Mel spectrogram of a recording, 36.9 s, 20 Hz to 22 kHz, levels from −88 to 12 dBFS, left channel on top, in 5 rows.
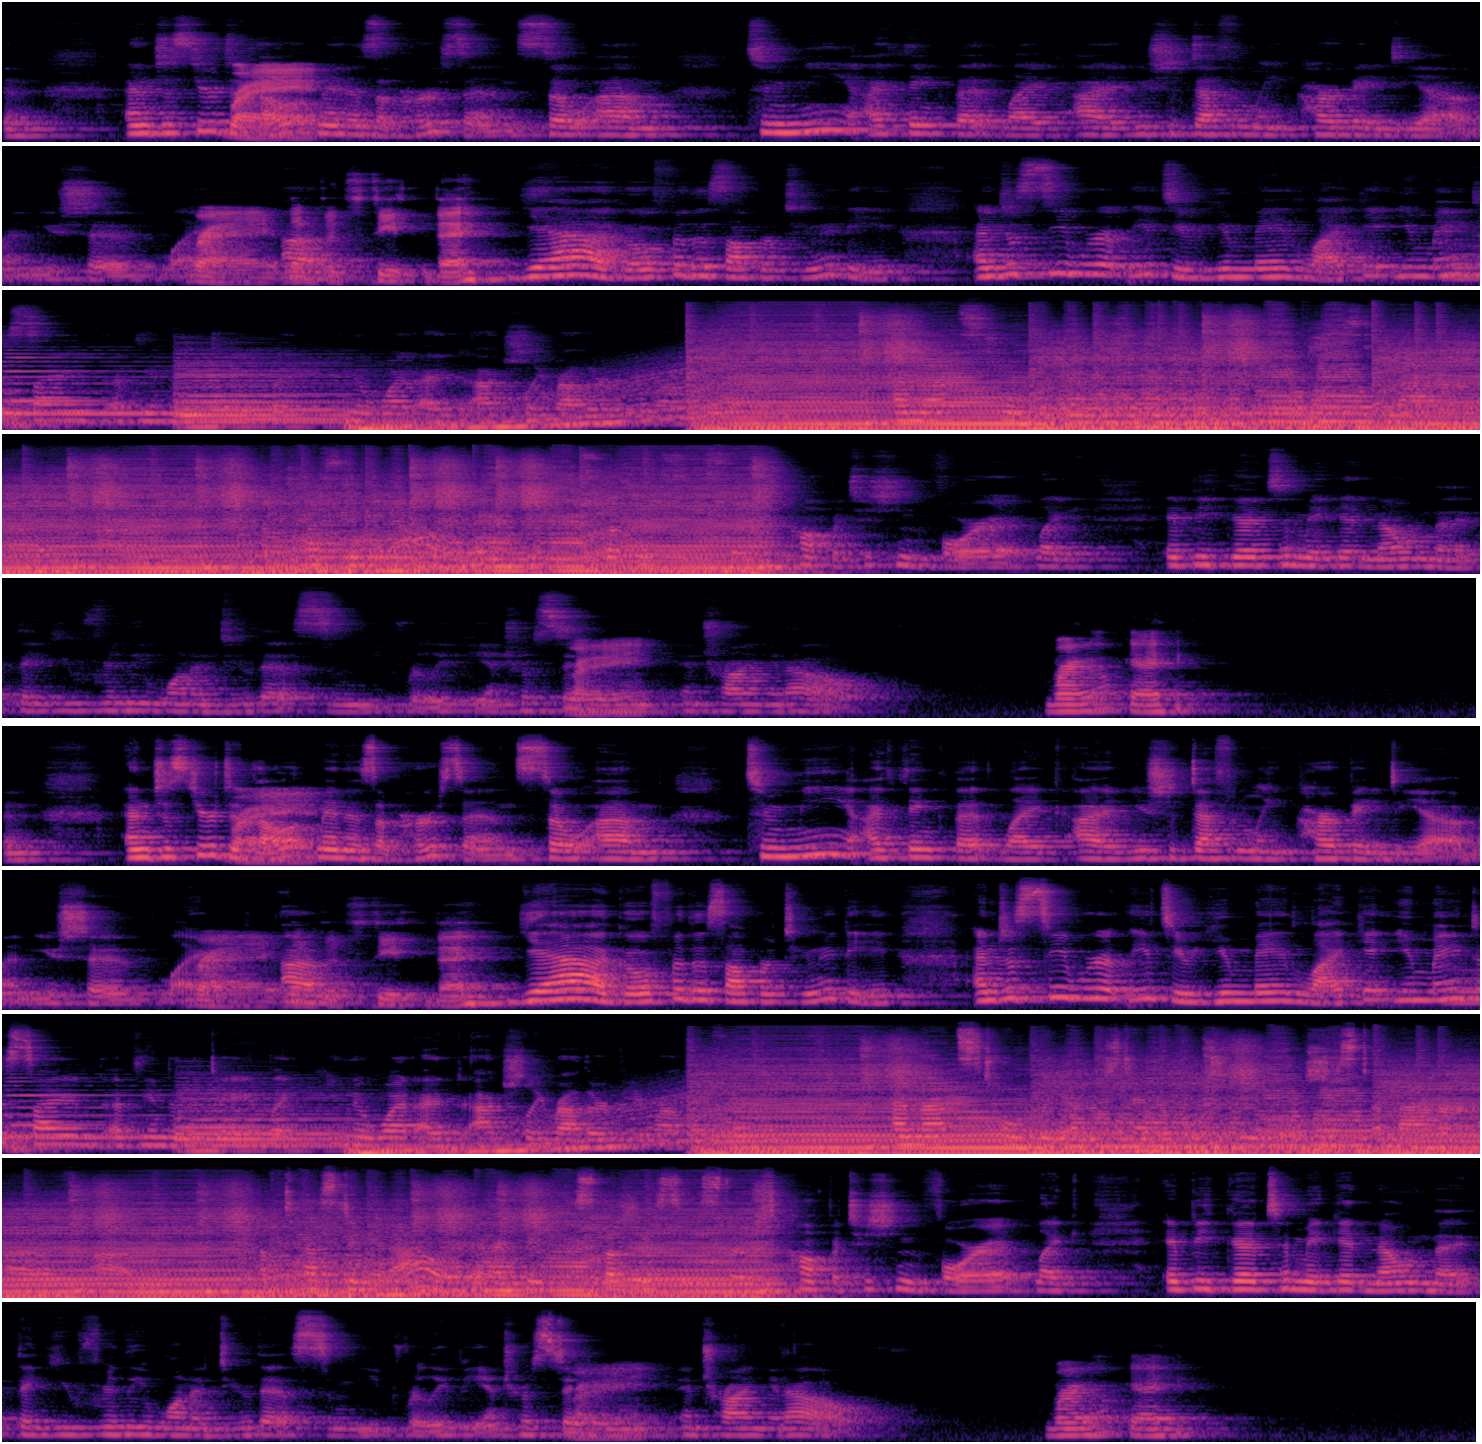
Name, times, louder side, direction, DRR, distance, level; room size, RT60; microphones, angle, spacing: voice 1, 0.0-8.5 8.8-9.1 9.9-23.1 23.4-33.8, right 4 dB, 85° right, 6 dB, 0.8 m, -32 dB
voice 2, 1.1-1.6 8.3-8.9 9.2-9.8 32.4-32.8 34.8-35.5, left 2 dB, 30° left, 8 dB, 0.6 m, -32 dB
sound 1, 14.6-26.0, equal, 60° left, 2.1 m, -26 dB
6.1 x 3.2 x 5.3 m, 0.71 s
head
